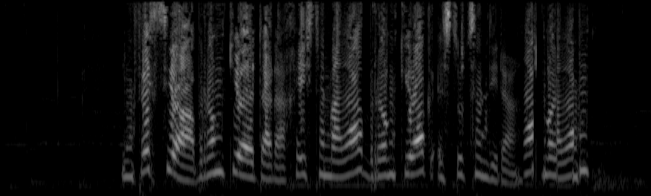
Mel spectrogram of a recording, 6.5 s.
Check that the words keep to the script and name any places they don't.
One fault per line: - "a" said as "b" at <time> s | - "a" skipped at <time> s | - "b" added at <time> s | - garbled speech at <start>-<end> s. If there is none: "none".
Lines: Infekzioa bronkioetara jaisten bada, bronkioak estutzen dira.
- garbled speech at 5.2-5.9 s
